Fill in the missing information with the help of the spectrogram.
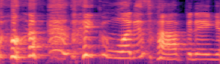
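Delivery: imitating mom, high and loud, laughing through it; hysterical laughing mom. Daughter imitating her mom laughing hysterically at the show. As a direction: mimic mom cracking up in disbelief. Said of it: "my mom's just getting hysterical".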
